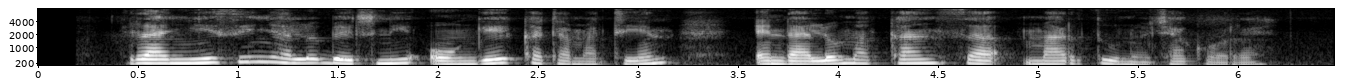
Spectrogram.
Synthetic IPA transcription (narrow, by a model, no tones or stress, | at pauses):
raɲisɪɲalobetnɪʔoŋɡekatamatɪn | ɛndalɔmakansamart̪unot͡ʃakɔ̰ɾɛ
